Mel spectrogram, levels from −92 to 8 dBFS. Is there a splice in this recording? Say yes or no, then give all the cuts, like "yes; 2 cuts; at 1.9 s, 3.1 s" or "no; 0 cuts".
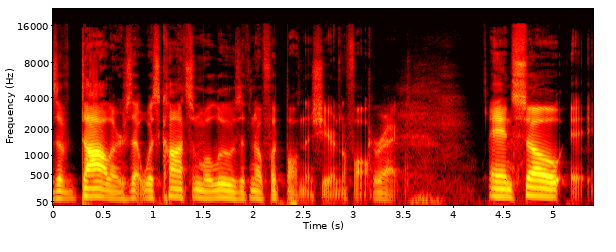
yes; 2 cuts; at 2.0 s, 2.5 s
